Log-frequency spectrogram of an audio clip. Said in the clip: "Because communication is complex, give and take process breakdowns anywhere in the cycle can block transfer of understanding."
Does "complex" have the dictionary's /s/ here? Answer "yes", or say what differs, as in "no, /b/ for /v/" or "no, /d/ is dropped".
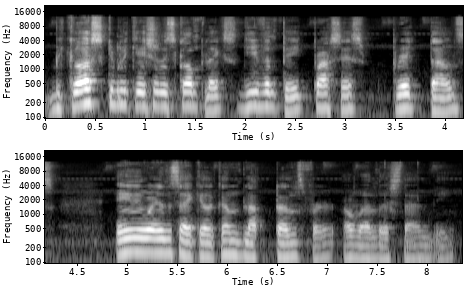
yes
